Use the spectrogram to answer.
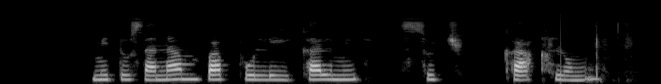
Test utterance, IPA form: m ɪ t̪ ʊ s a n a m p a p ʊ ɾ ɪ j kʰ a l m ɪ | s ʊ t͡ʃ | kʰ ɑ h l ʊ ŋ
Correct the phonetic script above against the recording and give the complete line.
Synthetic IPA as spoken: m ɪ t̪ ʊ s a n a m p a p ʊ l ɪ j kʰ a l m ɪ | s ʊ t͡ʃ | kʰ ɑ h l ʊ ŋ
